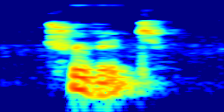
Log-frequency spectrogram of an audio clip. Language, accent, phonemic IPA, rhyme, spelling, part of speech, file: English, Southern England, /ˈtɹɪv.ɪt/, -ɪvɪt, trivet, noun, LL-Q1860 (eng)-trivet.wav
- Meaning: 1. A stand with three short legs, especially for cooking over a fire 2. A stand, sometimes with short, stumpy feet, or a mat used to support hot dishes and protect a table; a coaster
